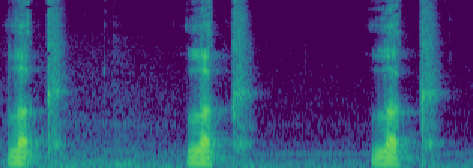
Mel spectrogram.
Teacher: That is the short double O. It's very close to a schwa sound.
